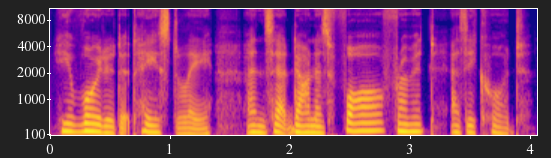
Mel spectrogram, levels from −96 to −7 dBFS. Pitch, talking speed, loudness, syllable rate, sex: 170 Hz, 205 wpm, -18 LUFS, 5.1 syllables/s, female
